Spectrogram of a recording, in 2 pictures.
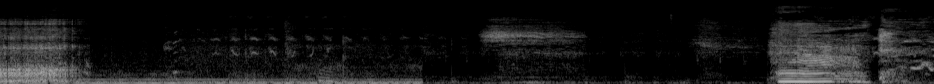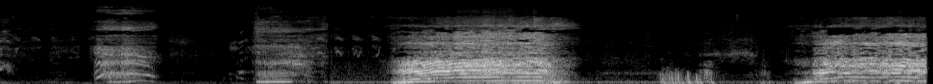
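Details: Parent's loud rattling inspiratory snoring with a toddler crying and laughing in reaction.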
